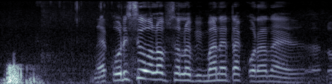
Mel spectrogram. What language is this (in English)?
Assamese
